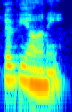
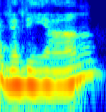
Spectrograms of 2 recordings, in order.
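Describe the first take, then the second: First: The name ends with a long E sound. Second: The name ends without a long E sound. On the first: The speaker calls it right. "a s- long E at the end" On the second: The speaker calls it wrong. "I always say that wrong"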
